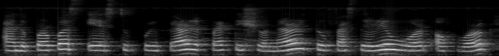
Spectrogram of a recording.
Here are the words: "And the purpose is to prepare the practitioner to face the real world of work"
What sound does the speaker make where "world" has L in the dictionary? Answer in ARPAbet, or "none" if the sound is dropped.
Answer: none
